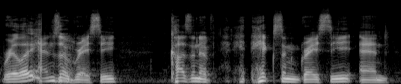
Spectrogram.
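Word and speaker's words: Rickson: Enzo Gracie, cousin of Hickson Gracie and Hodger Gracie, and You train with they the all Gracies? have an R in their name and they all pronounce it like an H.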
